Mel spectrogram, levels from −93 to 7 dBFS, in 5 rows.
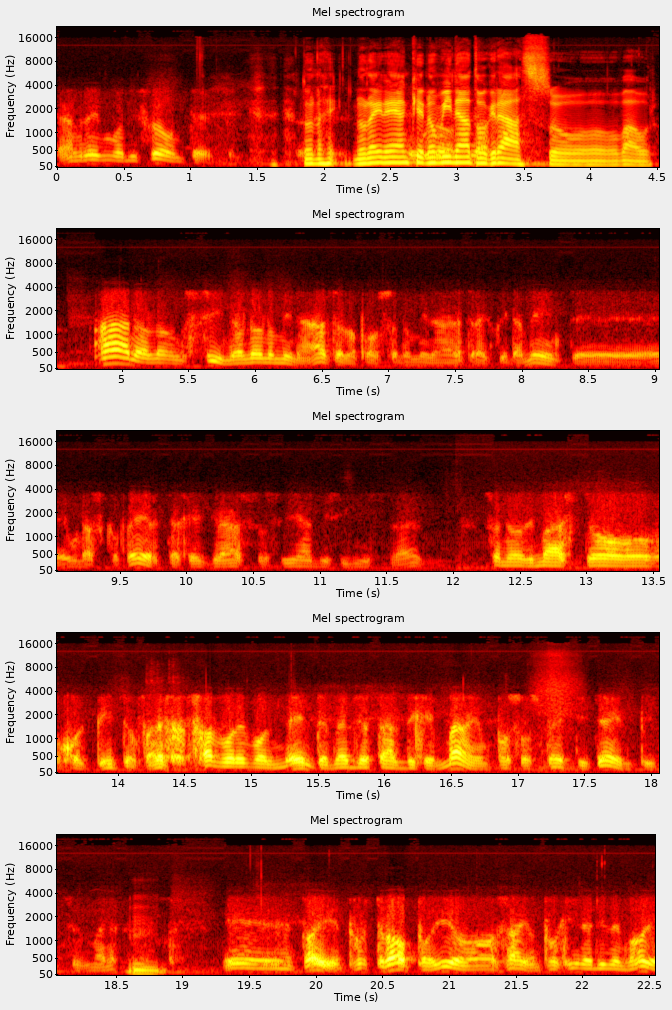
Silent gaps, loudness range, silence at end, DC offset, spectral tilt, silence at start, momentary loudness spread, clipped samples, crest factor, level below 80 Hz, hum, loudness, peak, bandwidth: none; 12 LU; 0 s; under 0.1%; -5.5 dB/octave; 0 s; 19 LU; under 0.1%; 20 dB; -58 dBFS; none; -19 LUFS; 0 dBFS; 17 kHz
